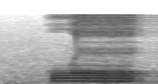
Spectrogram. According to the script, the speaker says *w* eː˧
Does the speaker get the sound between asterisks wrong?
no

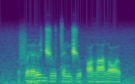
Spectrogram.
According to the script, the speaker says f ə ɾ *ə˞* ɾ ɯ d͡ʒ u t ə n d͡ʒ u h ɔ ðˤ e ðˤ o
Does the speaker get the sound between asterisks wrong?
yes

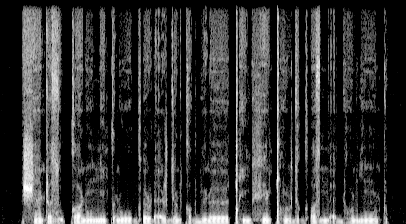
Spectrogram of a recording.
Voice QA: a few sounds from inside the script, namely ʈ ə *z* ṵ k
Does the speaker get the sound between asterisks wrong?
no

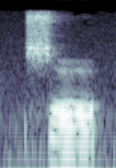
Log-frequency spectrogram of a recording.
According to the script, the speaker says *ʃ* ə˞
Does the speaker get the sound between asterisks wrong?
no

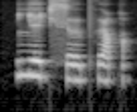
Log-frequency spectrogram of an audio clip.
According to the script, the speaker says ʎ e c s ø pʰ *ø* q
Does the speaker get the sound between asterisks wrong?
no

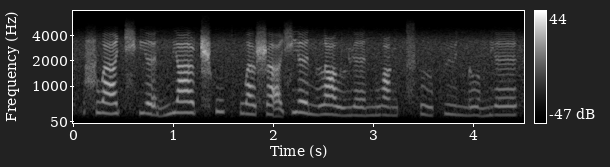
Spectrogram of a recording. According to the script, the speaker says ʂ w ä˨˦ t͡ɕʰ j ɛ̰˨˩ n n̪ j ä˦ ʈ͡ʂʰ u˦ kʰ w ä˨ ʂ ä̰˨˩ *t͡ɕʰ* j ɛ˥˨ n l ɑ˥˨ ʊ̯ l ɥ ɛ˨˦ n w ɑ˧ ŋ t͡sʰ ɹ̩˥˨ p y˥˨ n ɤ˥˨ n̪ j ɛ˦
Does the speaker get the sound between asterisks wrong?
yes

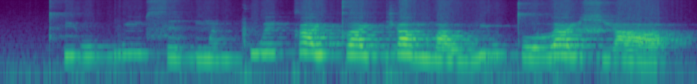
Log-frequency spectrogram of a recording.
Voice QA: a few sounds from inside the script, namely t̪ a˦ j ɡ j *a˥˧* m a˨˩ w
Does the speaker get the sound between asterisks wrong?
no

